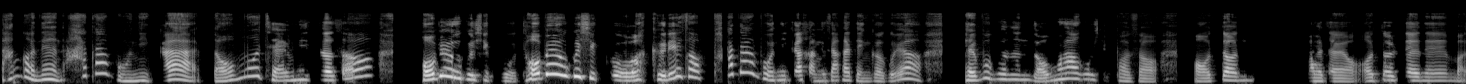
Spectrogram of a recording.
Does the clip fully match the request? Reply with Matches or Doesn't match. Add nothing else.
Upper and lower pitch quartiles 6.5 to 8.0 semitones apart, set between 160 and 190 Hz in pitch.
Doesn't match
